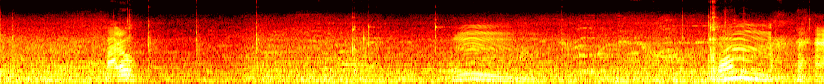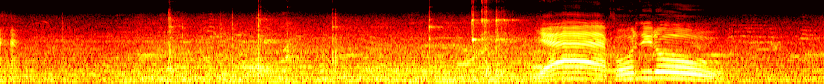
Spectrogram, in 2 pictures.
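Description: An arcade game table plays electronic sliding tones.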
